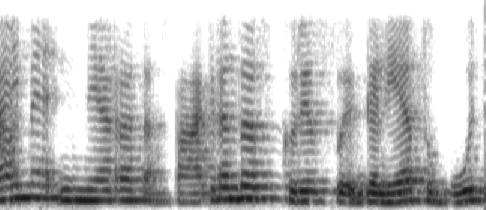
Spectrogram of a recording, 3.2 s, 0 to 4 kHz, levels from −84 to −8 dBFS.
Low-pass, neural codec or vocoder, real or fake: 3.6 kHz; none; real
